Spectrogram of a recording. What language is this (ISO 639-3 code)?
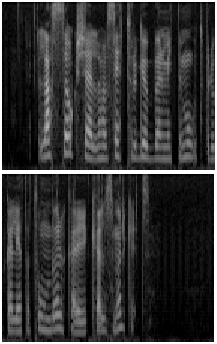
swe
